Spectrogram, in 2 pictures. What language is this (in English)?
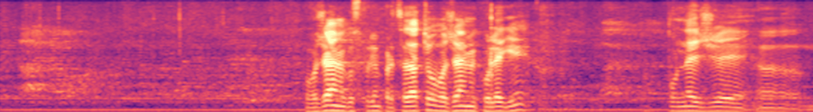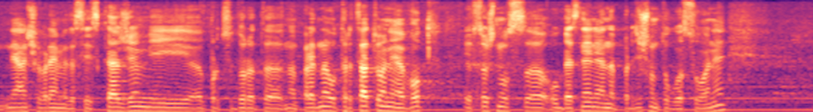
Bulgarian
